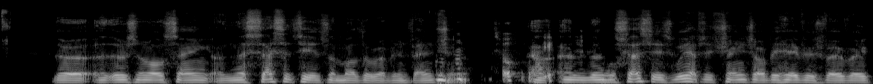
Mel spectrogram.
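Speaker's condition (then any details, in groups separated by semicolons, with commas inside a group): Tongue cancer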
